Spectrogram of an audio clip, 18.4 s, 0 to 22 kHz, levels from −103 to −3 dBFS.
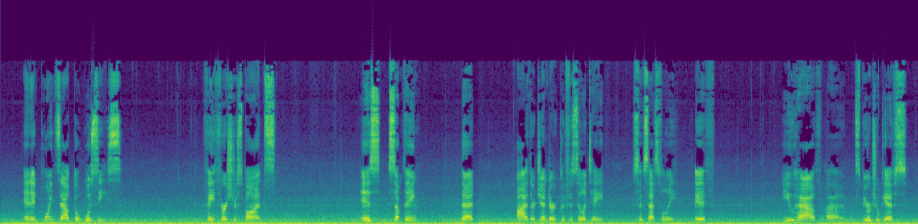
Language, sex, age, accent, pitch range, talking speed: English, female, 20-39, American, 80-85 Hz, 75 wpm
